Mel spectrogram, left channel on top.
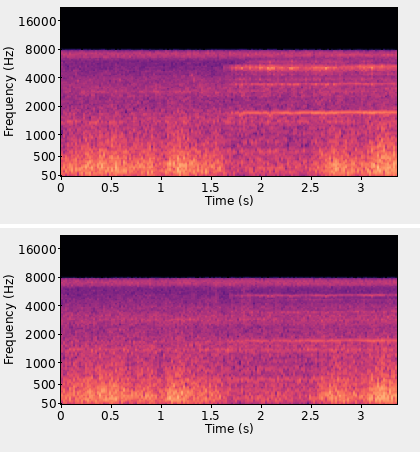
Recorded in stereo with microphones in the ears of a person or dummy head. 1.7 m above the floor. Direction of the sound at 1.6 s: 80° left.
